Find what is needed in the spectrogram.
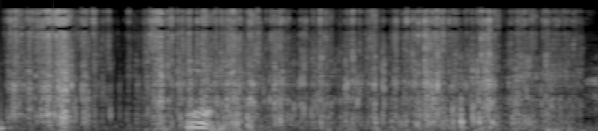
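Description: Clear cellophane bag crinkling in the hands as it is opened, a dense run of small crackles.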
